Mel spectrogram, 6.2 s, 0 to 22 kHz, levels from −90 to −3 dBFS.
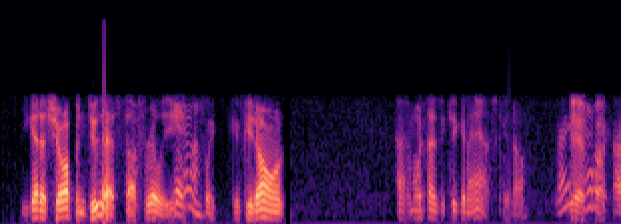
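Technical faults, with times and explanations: Throughout: AMR narrowband mobile codec. The speech has passed through AMR-NB at 5.9 kbps, a low mobile bitrate, and the damage is heavy. The line carries only about 150 Hz to 3.6 kHz, so the sound is thin and muffled. The codec rebuilds speech from a vocal tract model fed by a few pulses. At this rate that model is starved of bits. The result is buzzy and synthetic.
1.02–1.04, 3.04–3.06 and 5.06–5.08: gap between chunks. Each hole is 20 ms of silence with hard edges. They fall every 2 seconds, which points to audio handled in 2-second chunks. The first comes right after "show up and do". The second comes shortly after "like if you don't". No speech is lost. The flow simply stops and restarts at each join, and that gives a regular stutter.
1.78–1.92, 3.98–4.20 and 5.80–6.08: lost AMR speech frames. About 60 ms of frames fail in the first spot, 80 ms in the second and 120 ms in the third. 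The last loss is scattered over 280 ms, with runs of up to 60 ms. The decoder fills each hole by repeating its last good pitch and vocal tract settings at falling gain. The sound smears and warbles, sags toward silence, then comes back rough.
From 2.82 to the end: input switched to a poorer device. Right after "like if you don't", there is a silence of about 80 ms. After it the level is about 5 dB lower. A new background noise sits roughly 35 dB below the speech. The tone also changes. This sudden shift in level, noise and tone most likely comes from the recording moving to another microphone or to a headset's call mode.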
